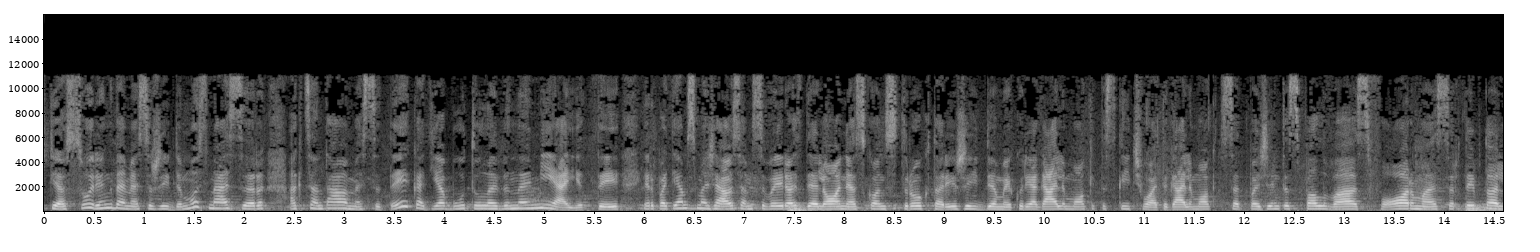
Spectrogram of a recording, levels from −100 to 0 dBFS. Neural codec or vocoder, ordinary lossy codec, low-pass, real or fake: none; MP3, 48 kbps; 14.4 kHz; real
